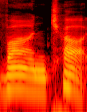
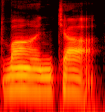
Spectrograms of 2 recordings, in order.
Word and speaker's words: vāñchā: don't worry so and in vancha the second syllable is vancha it's not vancha more air it's aspirated you need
